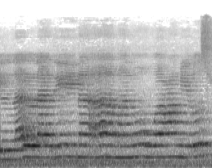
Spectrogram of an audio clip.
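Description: A woman chanting a prayer, holding long drawn-out notes.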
